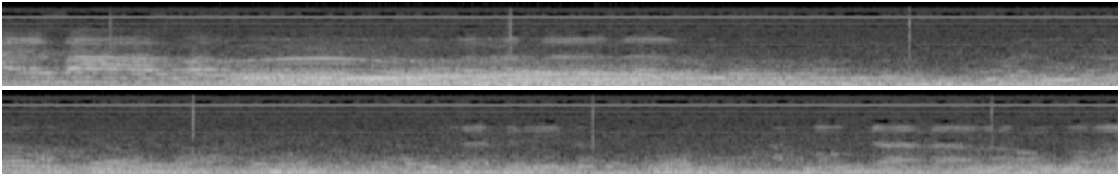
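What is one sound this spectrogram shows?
A middle-aged man speaks with emotion through a microphone.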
